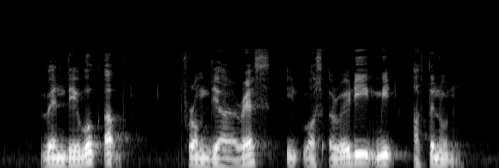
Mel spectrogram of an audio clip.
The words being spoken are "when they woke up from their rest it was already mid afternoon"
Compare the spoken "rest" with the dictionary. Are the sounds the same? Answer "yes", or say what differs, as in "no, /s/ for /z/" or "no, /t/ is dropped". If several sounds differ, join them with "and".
no, /t/ is dropped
